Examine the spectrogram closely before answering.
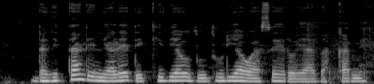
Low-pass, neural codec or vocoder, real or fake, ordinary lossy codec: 19.8 kHz; none; real; none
